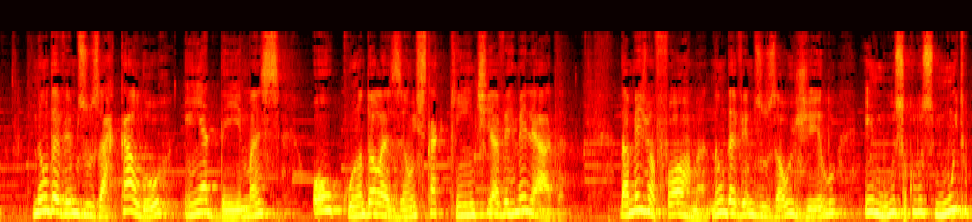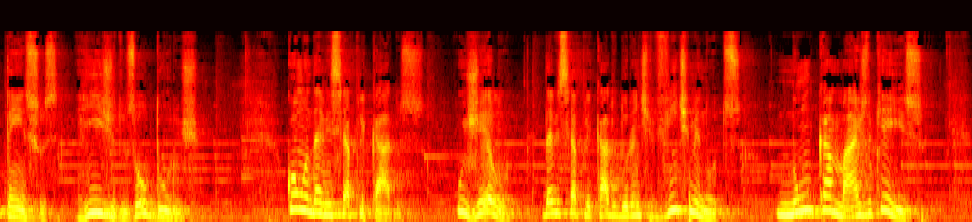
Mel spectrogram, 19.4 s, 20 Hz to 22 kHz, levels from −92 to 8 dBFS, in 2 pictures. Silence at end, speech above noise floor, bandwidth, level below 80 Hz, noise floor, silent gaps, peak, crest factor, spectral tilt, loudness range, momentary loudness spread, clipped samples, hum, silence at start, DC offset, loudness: 0.05 s; 23 dB; 12 kHz; -42 dBFS; -36 dBFS; none; 0 dBFS; 12 dB; -6 dB/octave; 3 LU; 10 LU; under 0.1%; none; 0 s; under 0.1%; -14 LUFS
